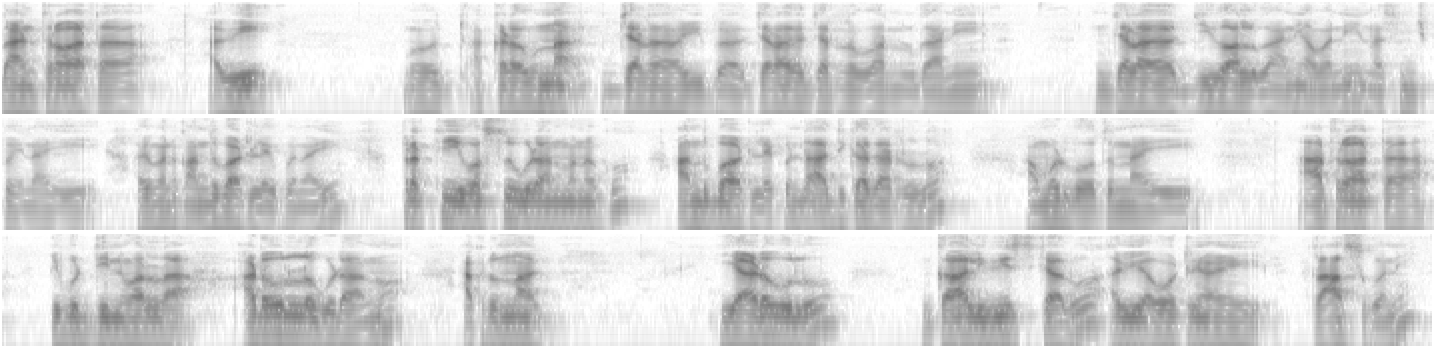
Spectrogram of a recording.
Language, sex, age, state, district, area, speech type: Telugu, male, 45-60, Andhra Pradesh, Nellore, urban, spontaneous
